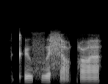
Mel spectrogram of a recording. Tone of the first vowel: high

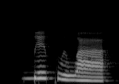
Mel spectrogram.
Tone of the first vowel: high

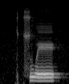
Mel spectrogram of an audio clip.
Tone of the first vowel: high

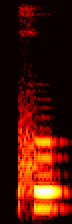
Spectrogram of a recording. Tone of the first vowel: high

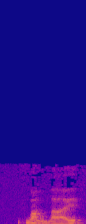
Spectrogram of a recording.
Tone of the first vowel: falling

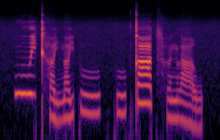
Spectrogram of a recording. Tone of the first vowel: high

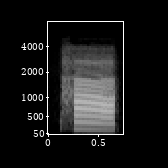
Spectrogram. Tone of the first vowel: low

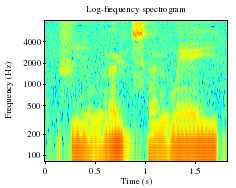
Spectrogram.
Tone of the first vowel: low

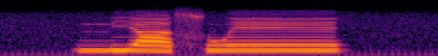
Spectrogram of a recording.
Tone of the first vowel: falling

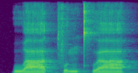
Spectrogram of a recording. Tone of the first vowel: rising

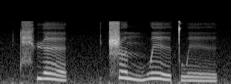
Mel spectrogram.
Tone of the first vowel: falling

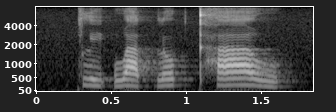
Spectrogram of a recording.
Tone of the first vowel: low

